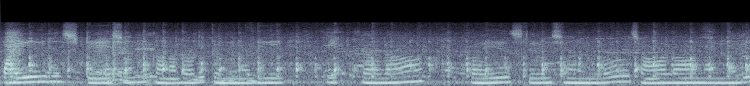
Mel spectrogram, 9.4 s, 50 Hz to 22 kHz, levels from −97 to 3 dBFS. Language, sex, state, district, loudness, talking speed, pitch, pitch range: Telugu, female, Andhra Pradesh, Manyam, -17 LUFS, 50 wpm, 210 Hz, 205-245 Hz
